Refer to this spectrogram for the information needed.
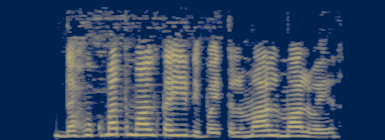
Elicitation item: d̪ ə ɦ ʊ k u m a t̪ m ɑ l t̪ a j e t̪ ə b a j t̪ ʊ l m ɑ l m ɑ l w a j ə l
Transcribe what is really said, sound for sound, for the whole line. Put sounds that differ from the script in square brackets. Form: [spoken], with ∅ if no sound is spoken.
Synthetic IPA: d̪ ə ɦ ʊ k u m a t̪ m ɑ l t̪ a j e [d̪] ə b a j t̪ ʊ l m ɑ l m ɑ l w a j ə l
